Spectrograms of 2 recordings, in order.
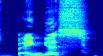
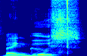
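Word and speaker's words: Bangus: Being the first time I pronounced that was Bengus. And I was corrected pretty quick. It's Bengus.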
